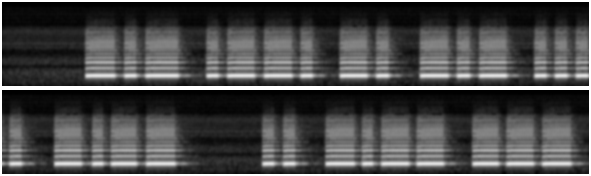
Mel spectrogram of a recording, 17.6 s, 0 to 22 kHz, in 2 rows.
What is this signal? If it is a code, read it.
Morse code, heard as a horn, hand-sent with a straight key, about 8 wpm, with room echo. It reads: KPNKHY IYO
